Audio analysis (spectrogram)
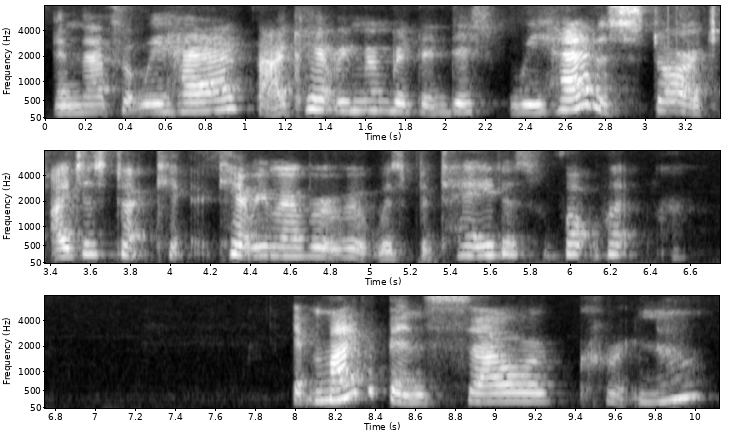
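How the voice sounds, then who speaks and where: A woman's voice: on the high side, normal speed. A woman hosting a home cooking live stream, chatting casually with viewers and rambling aloud as she searches her memory. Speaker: home cooking channel host.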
